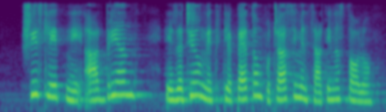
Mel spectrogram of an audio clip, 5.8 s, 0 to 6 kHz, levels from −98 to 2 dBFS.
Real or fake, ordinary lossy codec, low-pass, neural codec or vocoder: real; AAC, 32 kbps; 5.4 kHz; none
